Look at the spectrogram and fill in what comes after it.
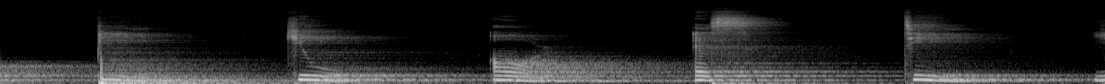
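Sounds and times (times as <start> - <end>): voice-changed person speaking: 1.0 - 1.6, 2.9 - 3.5, 7.0 - 7.6, 9.1 - 9.7.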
